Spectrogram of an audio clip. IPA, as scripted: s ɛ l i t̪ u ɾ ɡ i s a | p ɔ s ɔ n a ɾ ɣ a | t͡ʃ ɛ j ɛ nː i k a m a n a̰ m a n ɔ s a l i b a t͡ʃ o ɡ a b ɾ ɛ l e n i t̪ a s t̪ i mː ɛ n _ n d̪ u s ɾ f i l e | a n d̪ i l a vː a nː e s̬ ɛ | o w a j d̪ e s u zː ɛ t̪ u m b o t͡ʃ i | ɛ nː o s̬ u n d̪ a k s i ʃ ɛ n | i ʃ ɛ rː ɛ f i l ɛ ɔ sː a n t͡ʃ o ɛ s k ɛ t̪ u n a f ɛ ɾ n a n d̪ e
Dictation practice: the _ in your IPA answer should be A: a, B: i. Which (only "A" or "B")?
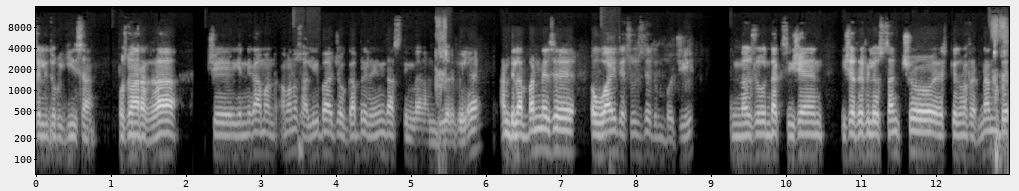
A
